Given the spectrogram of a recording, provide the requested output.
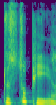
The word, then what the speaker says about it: Dystopie: Wir leiten erstmal ganz in Ruhe ein und zwar handelt es hierbei sich um eine Dystopie, habe ich es richtig ausgesprochen? – Ja, hättest du auch so ausgesprochen, Dystopie.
